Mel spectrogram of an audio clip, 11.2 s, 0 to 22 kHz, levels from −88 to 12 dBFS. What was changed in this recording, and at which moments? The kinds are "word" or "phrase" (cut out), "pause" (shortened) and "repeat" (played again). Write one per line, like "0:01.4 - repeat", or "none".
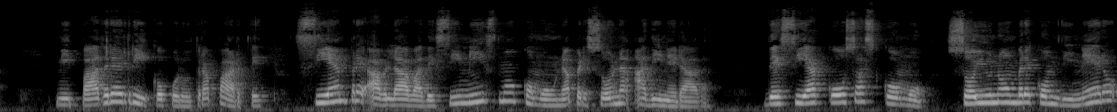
none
